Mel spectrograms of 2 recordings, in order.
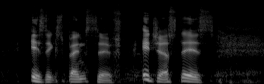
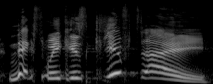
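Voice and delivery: mock grand announcement; 10 semitones higher, 5 dB louder, much slower than usual. Mock announcement of gift day.

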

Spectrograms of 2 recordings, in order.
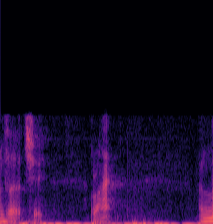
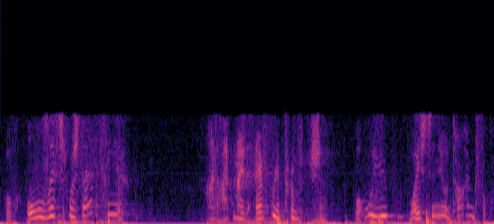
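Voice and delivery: high, gentle voice of Jesus, raised well up; Jesus speaking; 9 semitones higher, 4 dB quieter than usual. Retold or imitated. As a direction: play Jesus gently asking why you wasted it. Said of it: "he said".

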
